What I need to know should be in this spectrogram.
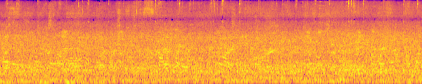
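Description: A crowd murmurs with many overlapping voices in a large echoing hall.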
